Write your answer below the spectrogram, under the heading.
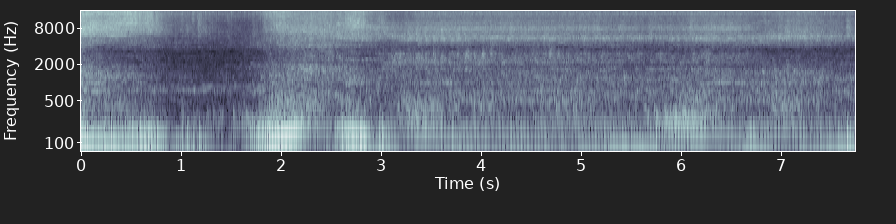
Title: Xr6 turbo engine knock slap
